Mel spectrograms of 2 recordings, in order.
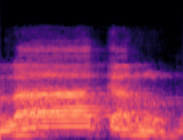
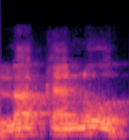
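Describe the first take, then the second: First: The first vowel is drawn out long. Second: The first vowel is cut short. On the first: The speaker calls it wrong. "bukan lakanud, bukan panjang" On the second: The speaker calls it right. "tapi lakanud, pendek"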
